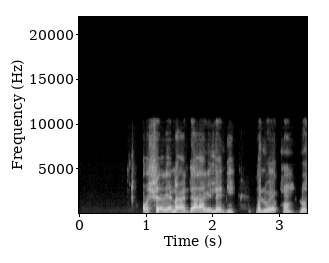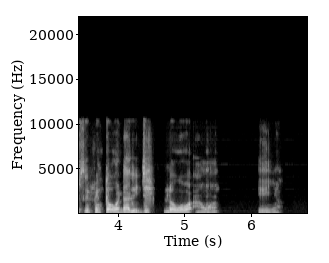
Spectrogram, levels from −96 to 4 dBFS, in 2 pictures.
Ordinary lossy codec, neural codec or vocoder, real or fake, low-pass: none; vocoder, 22.05 kHz, 80 mel bands, HiFi-GAN; fake; none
